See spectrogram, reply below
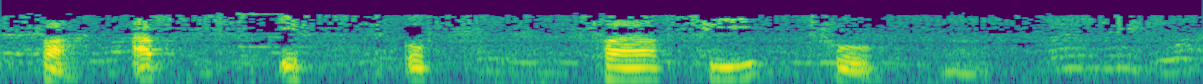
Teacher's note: প্রথম মাখরাজ ফা, উপরে ঠোঁট মিলিয়ে ফা উচ্চারণ হয়, উপরের সামনে দাঁতের কিনারা নিচের ঠোঁট মিলিয়ে ফা, ফা উচ্চারণ করতে গিয়ে অনেক ভাই দুই ঠোঁট মিলিয়ে দেন, কিন্তু দুই ঠোঁট মিলিয়ে দিলে সেক্ষেত্রে যখন উচ্চারণ হবে তখন শেষে একটা হয়ের মতো উচ্চারণের শ্বাস বেরিয়ে আসবে বা আওয়াজ বেরিয়ে আসবে।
